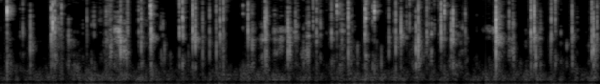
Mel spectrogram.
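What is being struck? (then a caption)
Plastic TV remote control with rubber buttons. Long matte nails on both hands tap rapidly on the rubber buttons and body of a flat, hollow black plastic TV remote. The result is a quick, irregular stream of sharp, dry, bright clicks with almost no low end and virtually no ring.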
